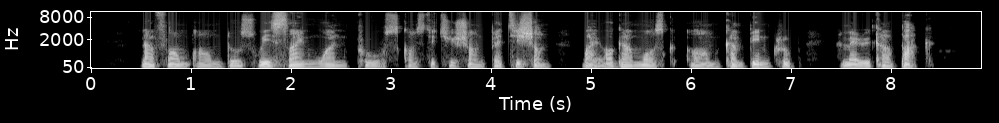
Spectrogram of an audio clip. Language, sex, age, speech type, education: Nigerian Pidgin, male, 30-45, spontaneous, tertiary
